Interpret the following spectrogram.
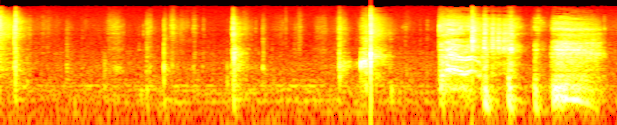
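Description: A small plastic tub being opened by hand: one sharp snap of the lid at the start, then scattered light plastic clicks and handling noise, with a louder stretch of plastic noise about four and a half seconds in.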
